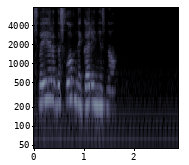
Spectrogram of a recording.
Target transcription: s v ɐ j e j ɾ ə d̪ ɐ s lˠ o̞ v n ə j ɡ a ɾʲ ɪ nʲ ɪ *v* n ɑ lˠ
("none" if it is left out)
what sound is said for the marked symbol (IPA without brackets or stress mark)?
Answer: z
